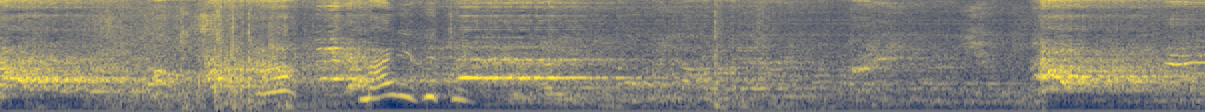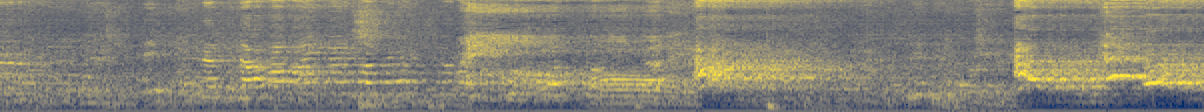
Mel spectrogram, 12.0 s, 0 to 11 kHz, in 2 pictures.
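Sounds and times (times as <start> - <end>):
dog barking: 0.0 - 3.0, 5.2 - 6.2, 9.5 - 10.1, 11.1 - 12.0.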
